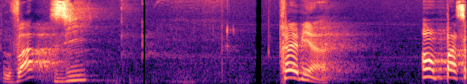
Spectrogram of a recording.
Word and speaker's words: vas-y: ça la vraie conjugaison mais comme il est suivi d'un pronom on ajoute le s pour faciliter la prononciation et on dit vas-y très bien on passe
